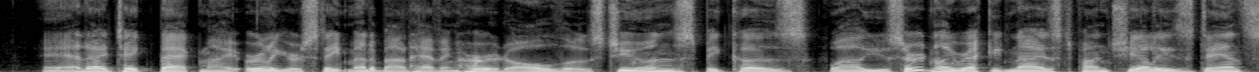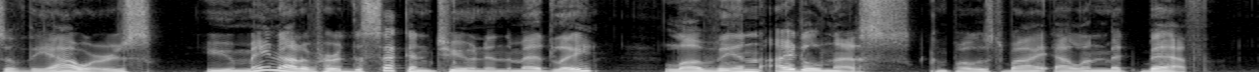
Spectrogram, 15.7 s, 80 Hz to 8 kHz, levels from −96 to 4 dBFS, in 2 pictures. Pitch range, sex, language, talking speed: 125-155 Hz, male, English, 155 wpm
